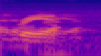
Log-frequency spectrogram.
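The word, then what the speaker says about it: FRIA: It's like you're getting fried, Freya. It's a Freya. that'd be a really bad name for it then, wouldn't it? No, and the Freyas are going to be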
